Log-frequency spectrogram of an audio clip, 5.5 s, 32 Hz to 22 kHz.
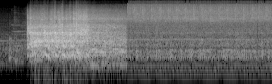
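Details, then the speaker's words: MK4 VW Beetle after replacing a cracked ignition coil that caused misfires and cylinder misfire codes: engine catches, flares briefly, then settles into a smooth, even idle with no stumble; normal idle. "Looks like it's running. Now it's working really well."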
